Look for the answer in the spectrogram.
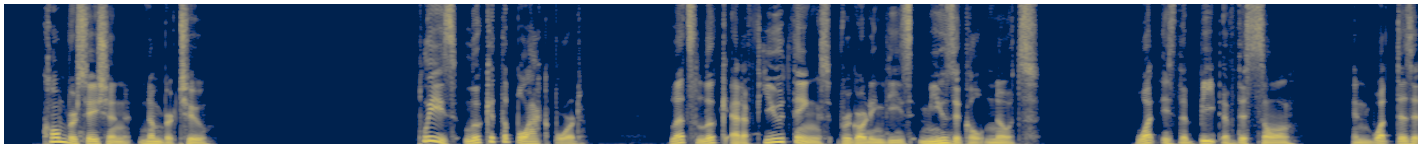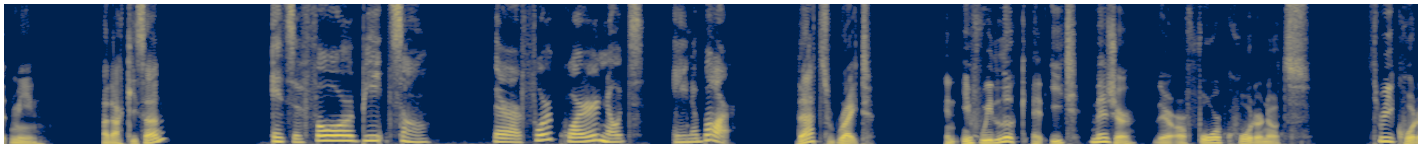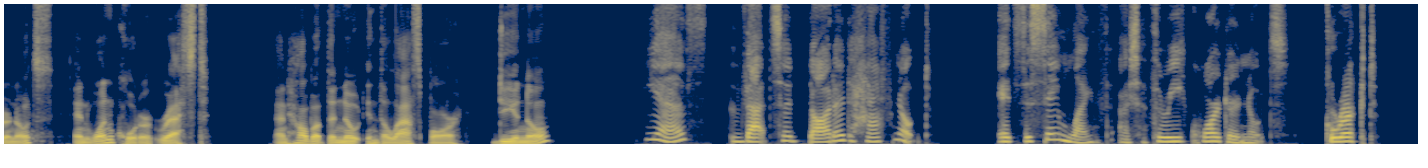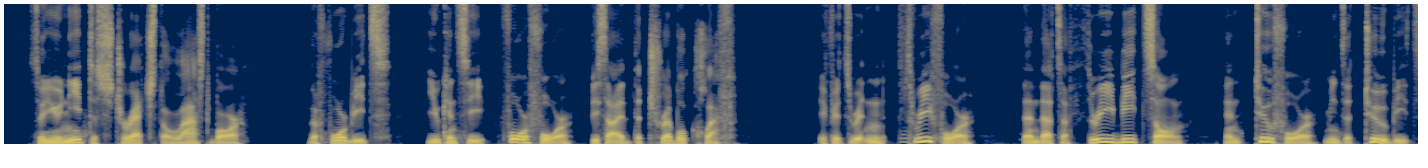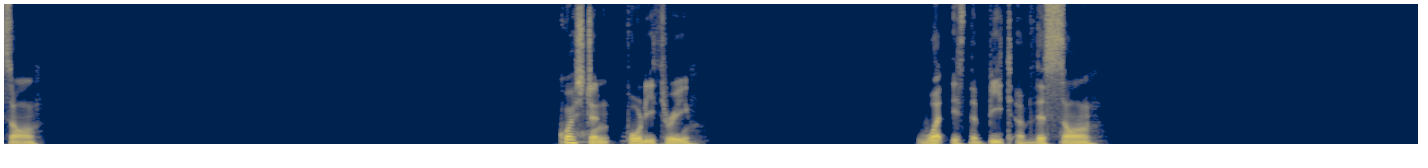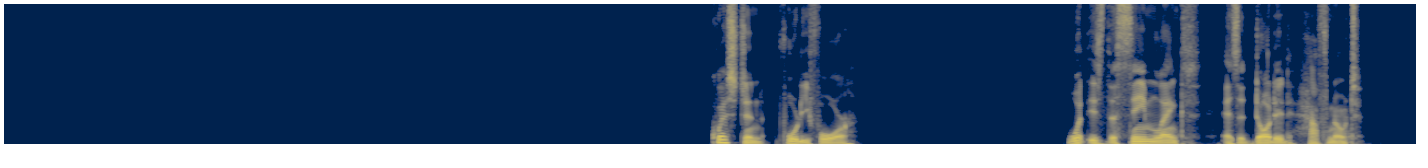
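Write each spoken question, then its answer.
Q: What is the beat of this song?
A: It's a 4-beat song (4-4).

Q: What is the same length as a dotted half note?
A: 3 quarter notes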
